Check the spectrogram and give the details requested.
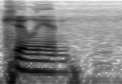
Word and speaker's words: Killian: Oh, it is pronounced Killian.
